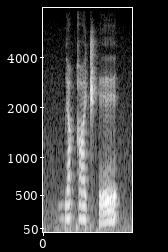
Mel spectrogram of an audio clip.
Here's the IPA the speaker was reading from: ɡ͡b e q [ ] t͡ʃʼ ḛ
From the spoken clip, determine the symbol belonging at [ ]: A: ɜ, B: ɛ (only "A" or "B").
A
